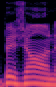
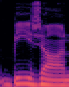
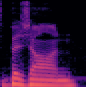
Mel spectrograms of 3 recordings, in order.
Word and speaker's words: Bijan: And yes, believe it or not, his name is pronounced Bijan. It's not Bijan like we thought. I believe he said it himself in an interview that it's Bijan.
